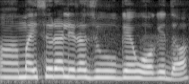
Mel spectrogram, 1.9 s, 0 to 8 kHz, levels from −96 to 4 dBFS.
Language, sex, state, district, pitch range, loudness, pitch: Kannada, female, Karnataka, Chamarajanagar, 225-260 Hz, -11 LUFS, 245 Hz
